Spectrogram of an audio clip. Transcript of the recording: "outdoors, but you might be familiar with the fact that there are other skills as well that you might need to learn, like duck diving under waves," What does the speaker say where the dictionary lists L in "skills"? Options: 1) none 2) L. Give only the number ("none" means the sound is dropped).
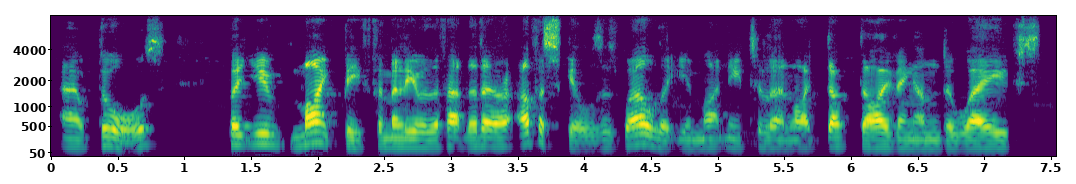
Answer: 2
